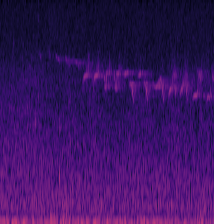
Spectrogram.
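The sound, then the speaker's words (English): A bird chirps and warbles in a thin, high, continuous line of quick notes, fairly faint against a steady low outdoor rumble, with no voices. “Look at this bird, it's happy now.”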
